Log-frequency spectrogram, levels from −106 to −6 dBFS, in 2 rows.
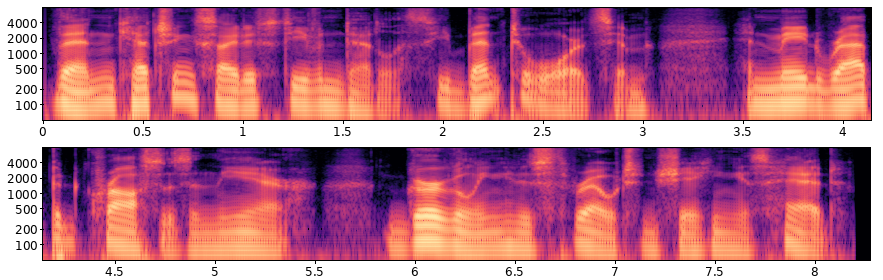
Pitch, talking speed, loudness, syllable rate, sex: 95 Hz, 180 wpm, -22 LUFS, 4.8 syllables/s, male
